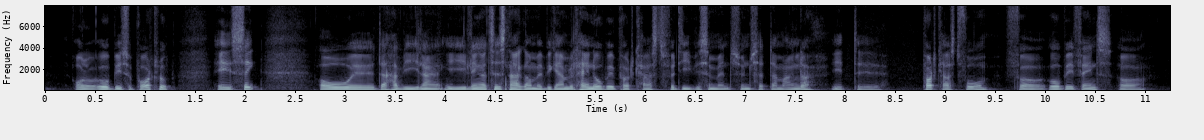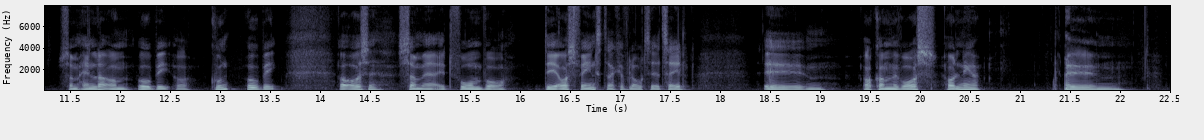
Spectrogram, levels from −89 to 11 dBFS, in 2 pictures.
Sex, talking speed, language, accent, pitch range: male, 185 wpm, Danish, native, 115-145 Hz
